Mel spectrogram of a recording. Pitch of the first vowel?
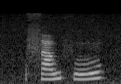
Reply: rising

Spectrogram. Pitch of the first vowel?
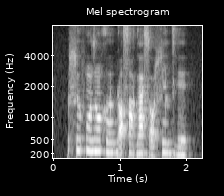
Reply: high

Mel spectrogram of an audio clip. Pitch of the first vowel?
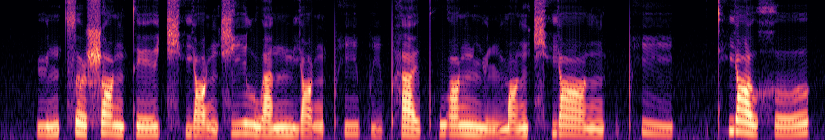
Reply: rising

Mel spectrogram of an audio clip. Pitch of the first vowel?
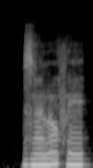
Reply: low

